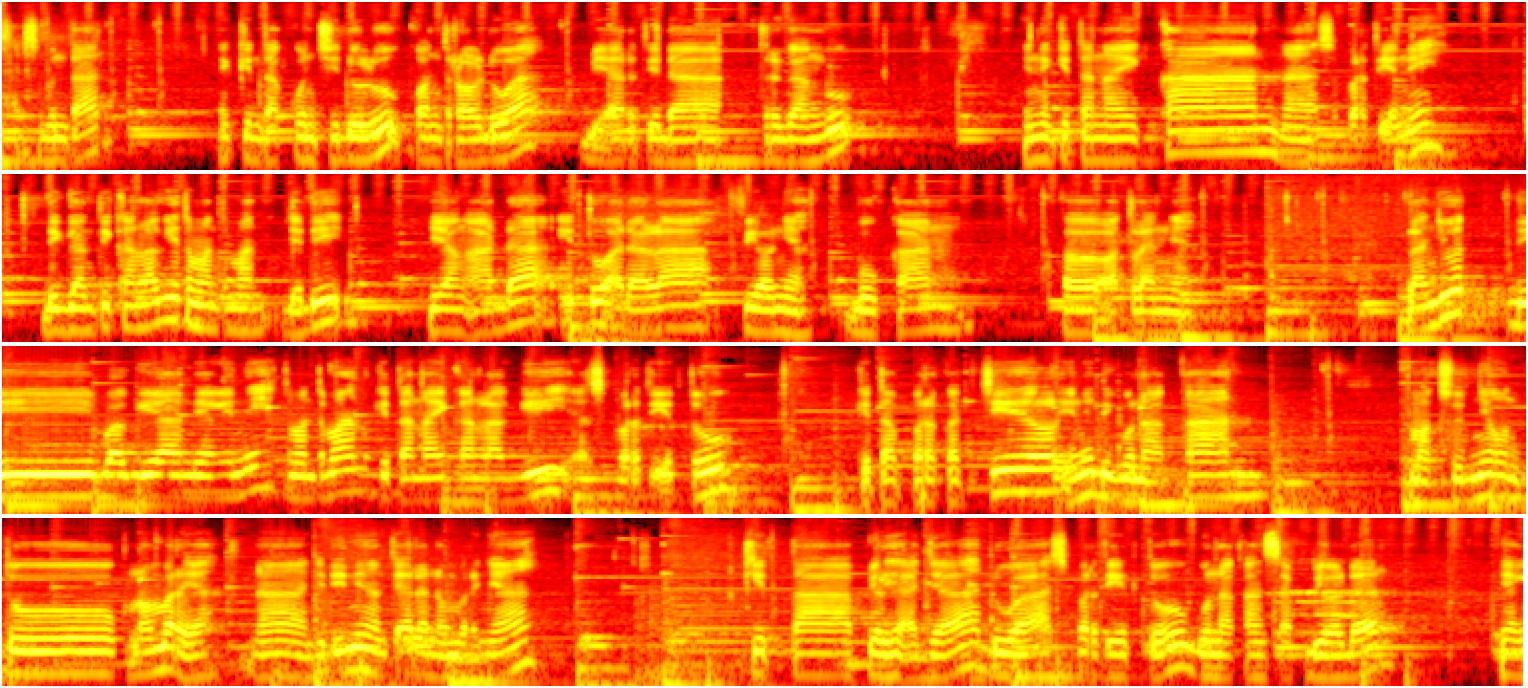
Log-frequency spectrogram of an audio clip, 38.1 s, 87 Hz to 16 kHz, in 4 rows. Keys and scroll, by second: 2.4 ctrl+2, 5.6 ctrl+z, 8.9 x, 11.4 v, 36.2 m.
